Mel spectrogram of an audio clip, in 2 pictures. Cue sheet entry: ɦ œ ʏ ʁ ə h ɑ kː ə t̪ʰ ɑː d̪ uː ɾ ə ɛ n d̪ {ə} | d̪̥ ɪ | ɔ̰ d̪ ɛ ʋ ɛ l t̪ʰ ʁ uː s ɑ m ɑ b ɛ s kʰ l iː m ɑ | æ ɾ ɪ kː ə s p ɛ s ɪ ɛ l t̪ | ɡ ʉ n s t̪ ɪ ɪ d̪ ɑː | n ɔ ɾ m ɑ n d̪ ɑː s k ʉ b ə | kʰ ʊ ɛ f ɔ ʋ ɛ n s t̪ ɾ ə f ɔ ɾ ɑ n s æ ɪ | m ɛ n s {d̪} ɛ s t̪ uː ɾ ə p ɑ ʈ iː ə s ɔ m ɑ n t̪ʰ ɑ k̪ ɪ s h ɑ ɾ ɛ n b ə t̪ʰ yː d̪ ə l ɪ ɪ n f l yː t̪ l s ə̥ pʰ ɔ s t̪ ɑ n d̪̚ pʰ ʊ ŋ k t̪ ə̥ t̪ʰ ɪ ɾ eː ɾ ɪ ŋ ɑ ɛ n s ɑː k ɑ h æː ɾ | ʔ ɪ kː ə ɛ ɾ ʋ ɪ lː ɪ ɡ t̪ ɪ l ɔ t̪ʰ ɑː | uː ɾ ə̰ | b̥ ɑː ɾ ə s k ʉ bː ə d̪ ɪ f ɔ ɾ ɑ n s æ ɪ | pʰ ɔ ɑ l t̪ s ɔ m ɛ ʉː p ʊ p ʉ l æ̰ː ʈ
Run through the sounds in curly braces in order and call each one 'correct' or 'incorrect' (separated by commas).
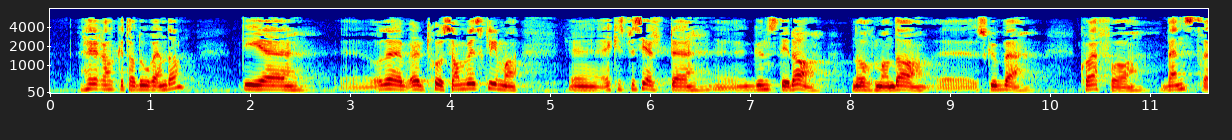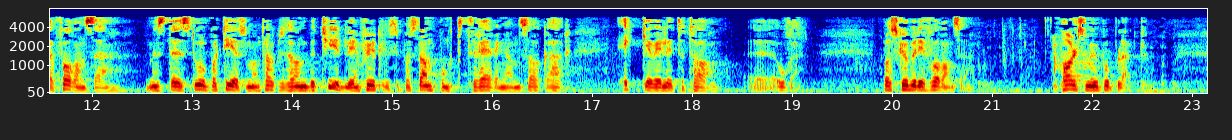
incorrect, correct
